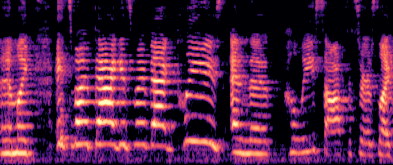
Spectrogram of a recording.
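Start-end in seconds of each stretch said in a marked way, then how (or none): 0.6-2.2 shrill, high, loud, frantic voice. Retelling running up to her bag at the airport gate: mock-frantic pleading. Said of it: "And he was really mad".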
